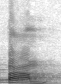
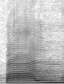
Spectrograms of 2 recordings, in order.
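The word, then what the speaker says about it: palm: तापर पाम पाम आमे कौन पाल्म कहते एल उच्चारण करूना आमे पाम कहते पी ए पा मरे हलंत मा म एमटा हूँ म पाम कहते पाम है पापुली एलटा तार साइलेंट।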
